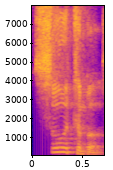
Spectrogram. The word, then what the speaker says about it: suitable: does she think she's suitable so this one okay this word suitable the spelling is wet double but you don't you don't pronounce sweet you pronounce suitable suitable this one right taka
